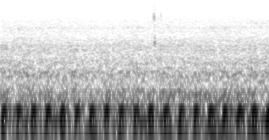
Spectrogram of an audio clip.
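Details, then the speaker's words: Yamaha Mio J scooter, hard starting, stumbling under heavy throttle and stalling when throttle released, injector already replaced without fixing it: lumpy, uneven low putting at idle with stumbling pulses. "J ini keluarannya susah starter dan juga brebet tarian berat kemudian lepas gas mati"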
